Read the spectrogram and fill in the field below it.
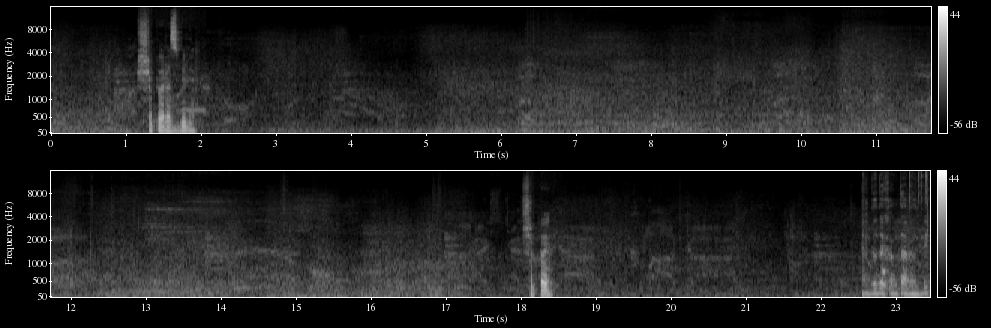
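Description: Spell effects and combat sounds clash and crackle throughout.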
